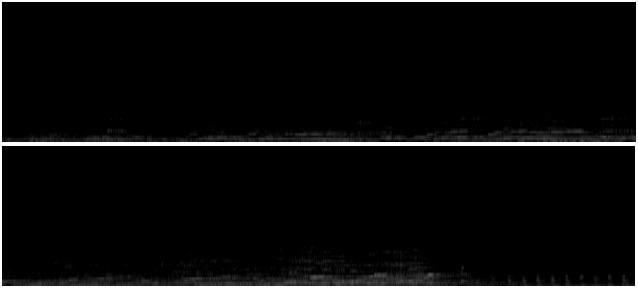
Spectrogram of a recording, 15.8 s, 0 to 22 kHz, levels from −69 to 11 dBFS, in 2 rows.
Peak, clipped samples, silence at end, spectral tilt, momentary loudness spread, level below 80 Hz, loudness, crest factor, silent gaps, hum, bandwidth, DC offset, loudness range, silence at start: -36 dBFS; under 0.1%; 0 s; -3.5 dB/octave; 13 LU; -84 dBFS; -53 LUFS; 18 dB; none; none; 14.5 kHz; under 0.1%; 7 LU; 0 s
